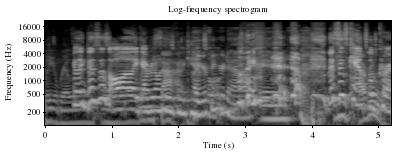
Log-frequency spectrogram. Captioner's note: laughs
